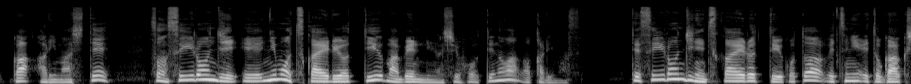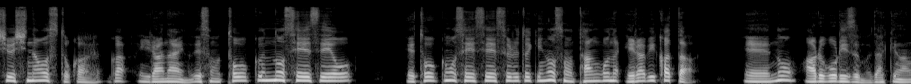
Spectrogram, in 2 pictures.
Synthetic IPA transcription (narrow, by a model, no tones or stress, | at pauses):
ɡ̥aːɾʲimaɕi̥t̪e̞ | so̞no̞sɨiɾõ̞ɲ̟d͡ʑieɲ̟imo̞t͡sɨ̥kae̞ɾɯ̟jo̞t̪ːe̞jɯ̟ːmabẽ̞nɾʲino̞ɕɨho̞ːt̪ːeiɯ̟no̞ɡaβakaɾʲimasɨ̥ | d̪̥e̞sɨiɾõ̞ɲ̟d͡ʑiɲ̟it͡sɨ̥kae̞ɾɯ̟t̪ːe̞jɯ̟ko̞t̪o̞βabe̞t͡sɨɲ̟iet̪ːo̞ɡakɯ̟̥ɕɨːɕinao̞sɨ̥t̪o̞kaɡaiɾanaino̞d̪e̞so̞no̞t̪o̞ːkɯ̟̃nːo̞se̞ːseːo | et̪o̞ːkɯ̟̃ɰ̃o̞se̞ːse̞ːsɨɾɯ̟t̪o̞kʲino̞so̞not̪ãŋɡo̞no̞ʔe̞ɾabʲikat̪a̰ | eno̞aɾɯ̟ɡo̞ɾʲizɨmɯ̟d̪ake̞nan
